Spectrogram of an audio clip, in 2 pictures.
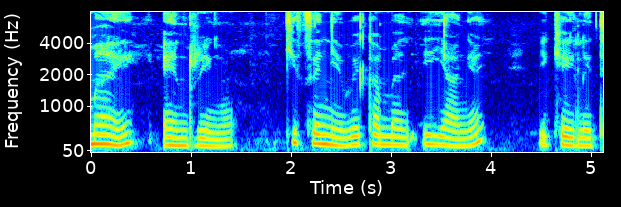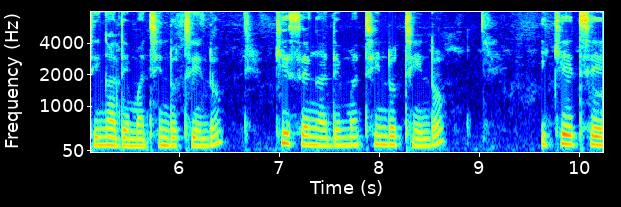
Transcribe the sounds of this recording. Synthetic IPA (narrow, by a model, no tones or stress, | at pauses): maiɛnriŋɔ | kʰisɛɲɛwɛkamaijaŋɛ | ikʰelɛtʰiŋadɛmatʰindɔtʰindɔ | kʰisɛŋadɛmatʰindɔtʰindɔ | ikʰɛtʰɛ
